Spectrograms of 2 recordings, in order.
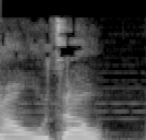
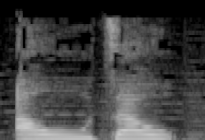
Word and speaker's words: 欧洲: 其他例子亦都包括欧洲的欧字，很多人会以为它是一个鼻音字，将它读成欧洲，但是其实正确的读音应该是零声母欧洲欧洲。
